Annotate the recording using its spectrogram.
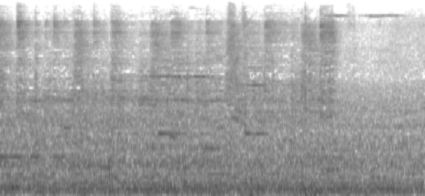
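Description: Steady background noise with a low rumble and a few brief, faint tones.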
